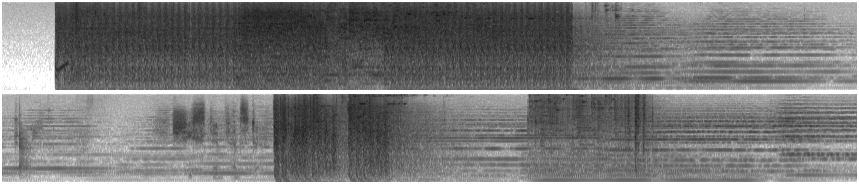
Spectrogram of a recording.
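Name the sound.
gunfire shooting out glass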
